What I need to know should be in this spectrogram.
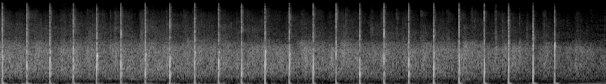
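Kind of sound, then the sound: crowd, audience applauding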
